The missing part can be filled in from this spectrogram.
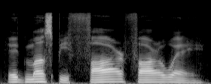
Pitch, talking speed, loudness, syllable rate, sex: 105 Hz, 170 wpm, -15 LUFS, 3.6 syllables/s, male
